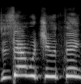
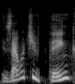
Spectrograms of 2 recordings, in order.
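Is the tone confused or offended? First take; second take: offended; confused. First: The line sounds offended. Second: The line sounds confused. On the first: The speaker feels insulted or judged. The speaker calls it wrong. "See, that's the way she delivered the line, as if he was insulting her or judging her" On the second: The speaker is puzzled by what was said. The speaker calls it right. "She should have been like"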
